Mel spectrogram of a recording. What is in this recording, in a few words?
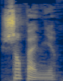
pronunciation fr champagne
